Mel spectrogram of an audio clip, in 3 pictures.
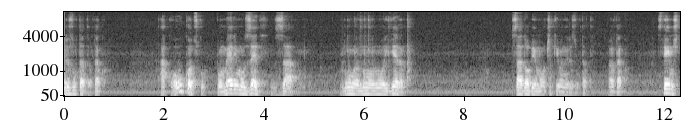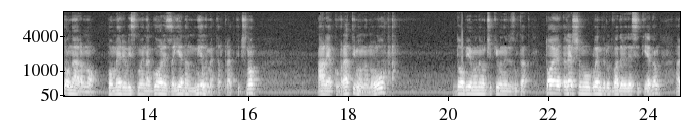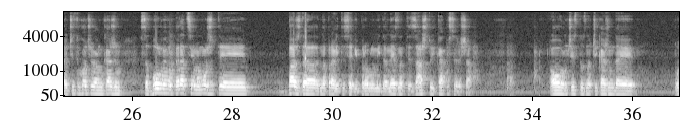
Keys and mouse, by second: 1.9 click, 4.3-8.3 drag, 6.1 KP_0, 9.6 click, 17.8-34.2 drag, 35.7 click.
